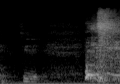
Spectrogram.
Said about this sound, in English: Sneezes.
